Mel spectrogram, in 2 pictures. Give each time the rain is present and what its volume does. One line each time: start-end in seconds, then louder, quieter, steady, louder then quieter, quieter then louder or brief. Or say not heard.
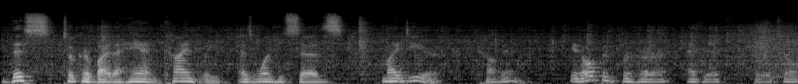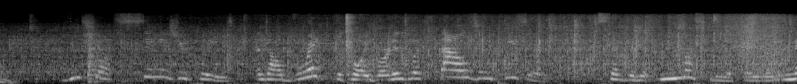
0.0-15.9 louder.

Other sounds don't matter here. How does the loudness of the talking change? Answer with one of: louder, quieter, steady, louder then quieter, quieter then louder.
quieter then louder.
